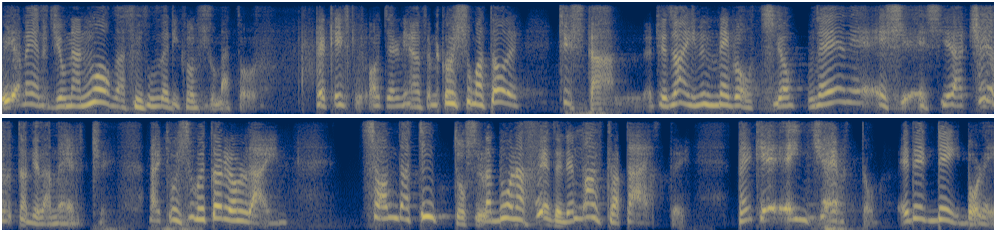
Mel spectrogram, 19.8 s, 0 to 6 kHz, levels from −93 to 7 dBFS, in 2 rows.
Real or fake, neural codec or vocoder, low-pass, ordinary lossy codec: fake; codec, 16 kHz, 0.5 kbps, X-Codec, HuBERT features, trained on general audio; 5.4 kHz; none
